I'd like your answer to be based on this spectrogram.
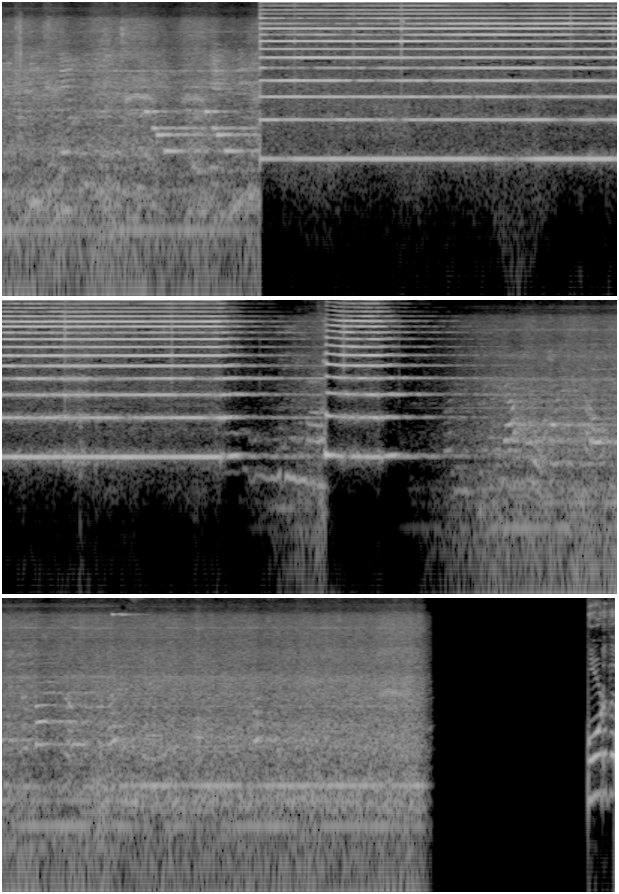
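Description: The Vande Bharat express between Nellai and Chennai sounds a long, loud, sustained horn, then rushes past with a heavy roar of running wheels before cutting off abruptly.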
